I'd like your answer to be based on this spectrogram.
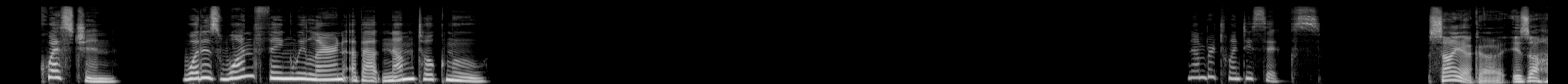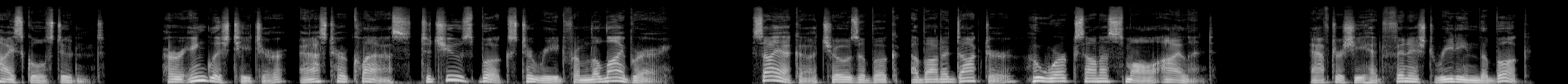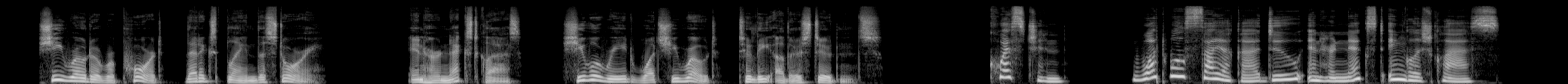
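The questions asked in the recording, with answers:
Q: What will Sayaka do in her next English class?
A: Read her book report to the other students.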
